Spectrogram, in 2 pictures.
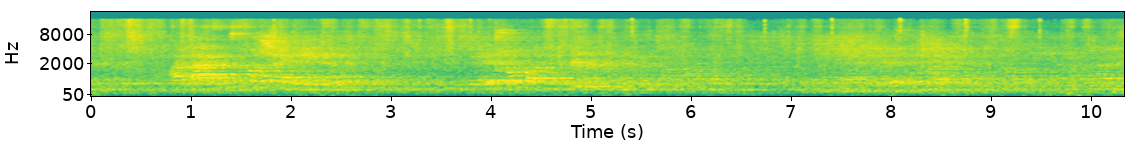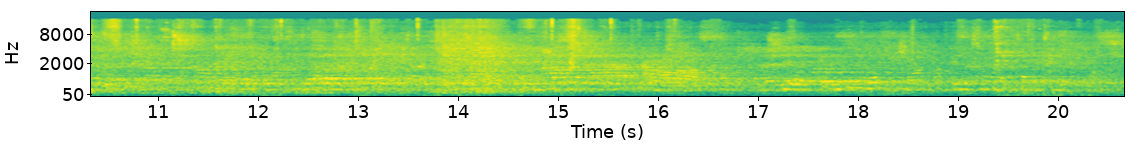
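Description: A group of adults murmur and talk in a large, echoing hall.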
